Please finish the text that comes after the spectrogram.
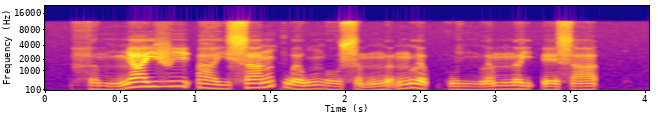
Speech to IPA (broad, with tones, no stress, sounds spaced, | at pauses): h ə̤˨˩ m ɲ a˧ j v i˧ ʔ a̤˨˩ j s a˨˦ ŋ k w ə˨˦ w ŋ o̤˨˩ s ə̰˧˨ m ŋ ə̰ː˧˥ ŋ l ə˨˩ p̚ h w i̤˨˩ ŋ l ə˧ m n ə˧ j ʔ e˧ s a˦˥ t̚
